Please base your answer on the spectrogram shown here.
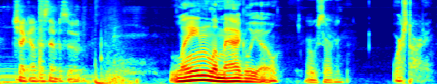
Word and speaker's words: LaMaglio: It's Layne LaMaglio.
